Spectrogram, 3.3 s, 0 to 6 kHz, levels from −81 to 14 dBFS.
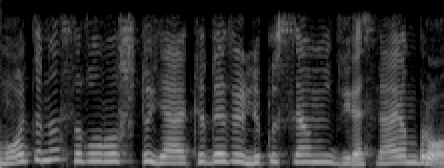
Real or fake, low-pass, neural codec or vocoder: fake; 5.4 kHz; codec, 44.1 kHz, 1.7 kbps, Pupu-Codec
